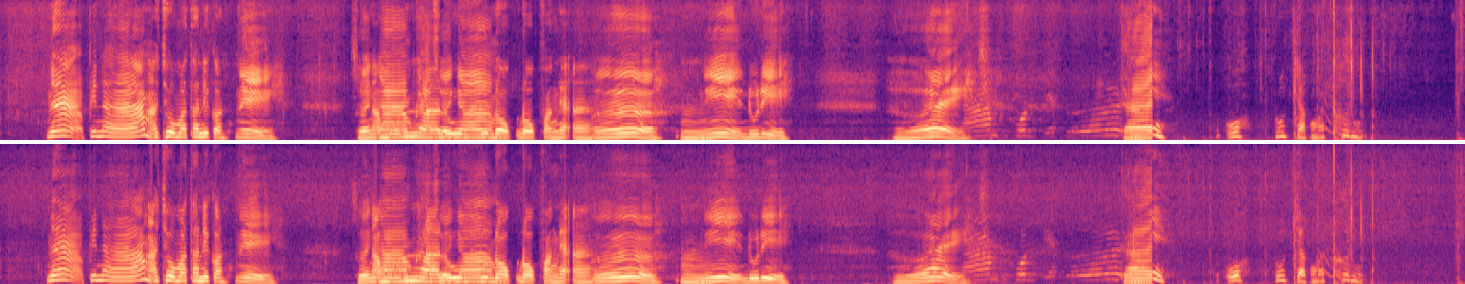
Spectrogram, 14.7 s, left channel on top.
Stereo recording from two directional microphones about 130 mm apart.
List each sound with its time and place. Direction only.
0.4 s speech: 35° right (ahead or behind)
1.5 s speech: 15° right (ahead or behind)
2.4 s speech: 40° right (ahead or behind)
3.8 s speech: 40° right (ahead or behind)
4.9 s speech: 10° right (ahead or behind)
6.0 s speech: 45° right (ahead or behind)
6.7 s speech: 10° right (ahead or behind)
7.0 s speech: 45° right (ahead or behind)
9.0 s speech: 40° right (ahead or behind)
9.6 s a sound: 25° left (ahead or behind)
11.2 s speech: 40° right (ahead or behind)
12.3 s speech: 30° right (ahead or behind)
13.5 s speech: centre (ahead or behind)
